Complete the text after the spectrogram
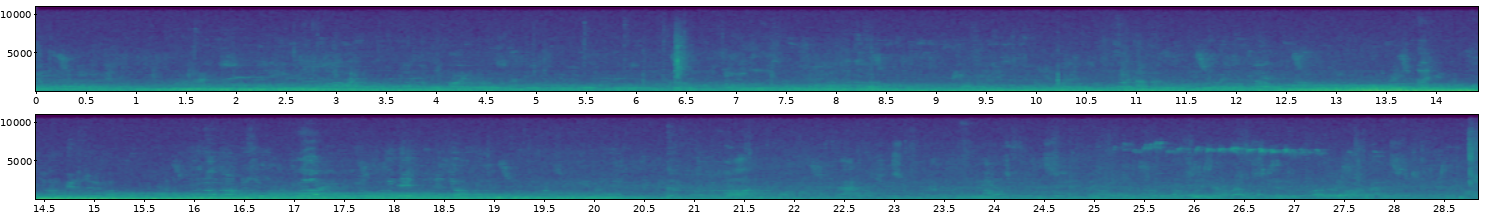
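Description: A group of adults chants together indoors, with echo.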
